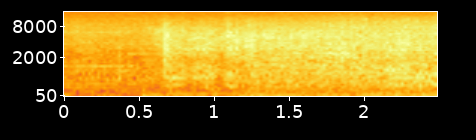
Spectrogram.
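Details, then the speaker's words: Salvage 2023 Ford Bronco from Copart, first start. A short crank, then it catches cleanly and idles smoothly with no pinging or ticking, and the battery is charged; healthy. "Not only did it start, it didn't ping or tick or anything, and the battery's charged up."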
